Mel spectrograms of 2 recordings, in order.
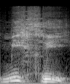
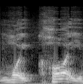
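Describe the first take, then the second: First: It is said with modern Greek pronunciation. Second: It is said with reconstructed ancient Greek pronunciation. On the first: "Mirri seria o grego moderno" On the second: "vamos ler no, no antigo"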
